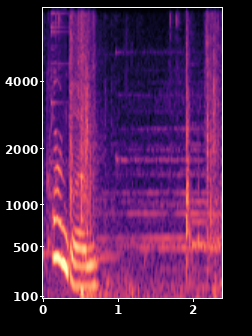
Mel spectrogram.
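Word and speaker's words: Kornblume: Bloom there corn Bloom her name is corn Bloom I finally learned how to pronounce it I'm also really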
